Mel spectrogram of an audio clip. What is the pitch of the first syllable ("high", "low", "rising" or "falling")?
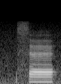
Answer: high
